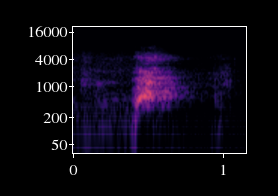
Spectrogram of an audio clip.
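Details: A single dog bark at a stranger, one short harsh burst in the middle of about a second, followed by a faint trailing sound; speech is heard just before and after.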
